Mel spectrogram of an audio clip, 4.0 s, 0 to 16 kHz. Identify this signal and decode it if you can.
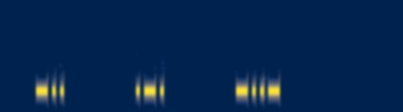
Morse code, heard as a keyed tone, about 32 wpm, spaced as for 10 wpm, 700 Hz. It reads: DRX
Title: USA Call Signs - 6x Character Spacing - 30wpm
